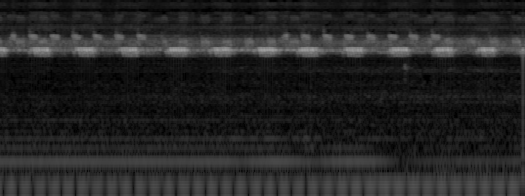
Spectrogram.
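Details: Autumn insect orchestra led by crickets beside a streetlight: a bright pulsed chirp repeating just over twice a second, a low electrical hum underneath that fades near the end.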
